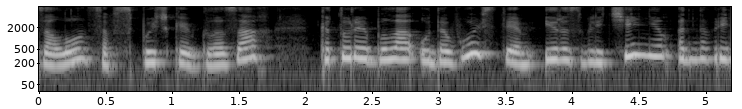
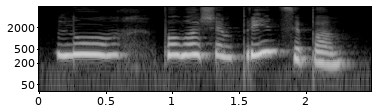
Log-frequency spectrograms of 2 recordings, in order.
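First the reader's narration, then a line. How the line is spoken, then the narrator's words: Said laughing, blushing. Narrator (Russian): сказала Рита, мило краснея, хотя и смеясь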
